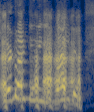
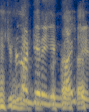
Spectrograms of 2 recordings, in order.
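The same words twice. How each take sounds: First: Higher, louder, cracking up; laughing harder. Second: Laughing loudly, higher. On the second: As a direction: laugh through the punchline. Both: Real, not acted.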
